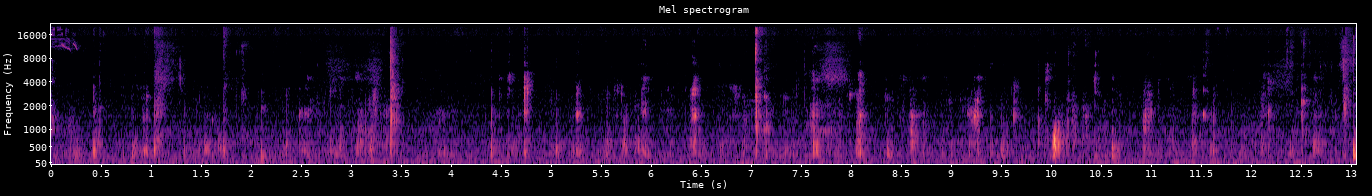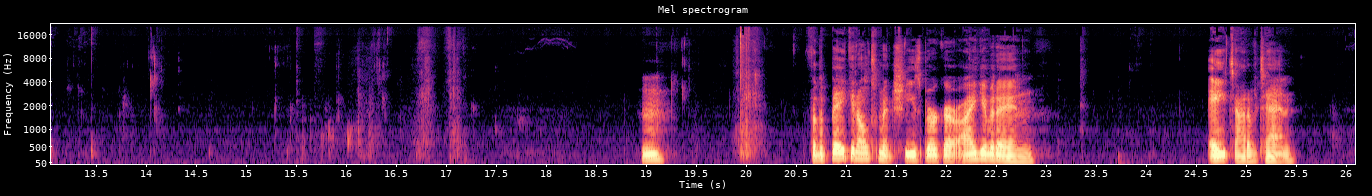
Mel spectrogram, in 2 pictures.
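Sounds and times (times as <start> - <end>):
chewing food: 0.0 - 17.9, 18.8 - 20.6.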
